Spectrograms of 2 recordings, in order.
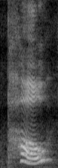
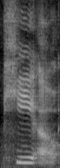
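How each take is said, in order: First: It is said as one short syllable. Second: It is said as two separate letters. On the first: The speaker calls it wrong. "it's not Po" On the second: The speaker calls it right. "his name is P O"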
